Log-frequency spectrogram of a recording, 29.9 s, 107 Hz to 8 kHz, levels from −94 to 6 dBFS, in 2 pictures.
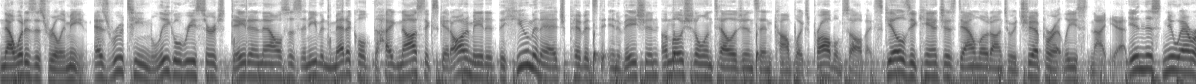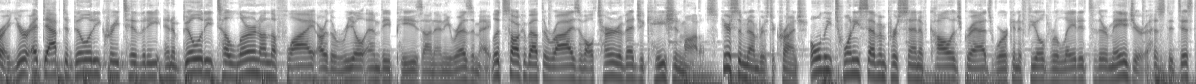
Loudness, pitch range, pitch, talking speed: -25 LUFS, 110-160 Hz, 130 Hz, 185 wpm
